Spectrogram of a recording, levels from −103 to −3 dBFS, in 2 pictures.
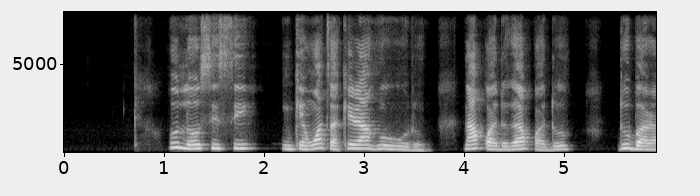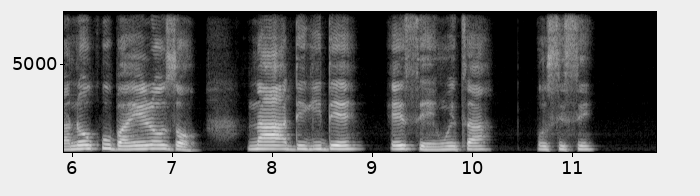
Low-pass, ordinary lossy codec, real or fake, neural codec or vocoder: none; none; real; none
